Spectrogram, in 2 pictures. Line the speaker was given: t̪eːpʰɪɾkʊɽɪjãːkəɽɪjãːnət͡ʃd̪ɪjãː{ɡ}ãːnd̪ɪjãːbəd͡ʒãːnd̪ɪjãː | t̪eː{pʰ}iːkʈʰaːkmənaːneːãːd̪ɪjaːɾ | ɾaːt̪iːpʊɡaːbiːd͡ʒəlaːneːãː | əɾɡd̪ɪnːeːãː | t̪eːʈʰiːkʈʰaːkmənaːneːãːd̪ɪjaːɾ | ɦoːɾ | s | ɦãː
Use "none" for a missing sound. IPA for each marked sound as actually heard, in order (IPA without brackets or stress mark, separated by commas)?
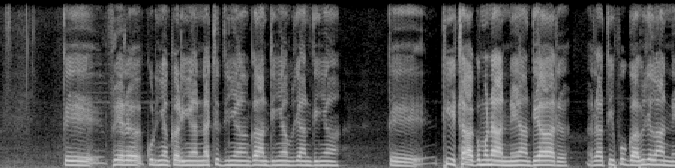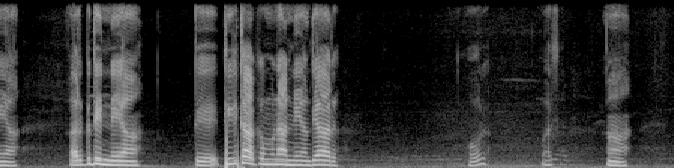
ɡ, ʈʰ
